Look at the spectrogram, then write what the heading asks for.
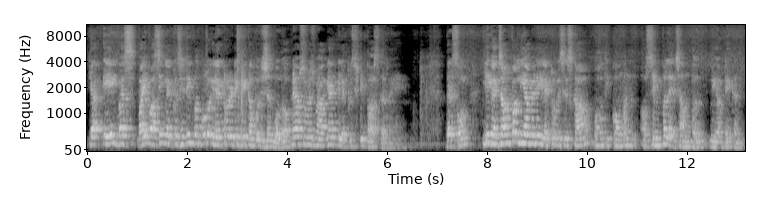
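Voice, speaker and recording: An Indian man teaching a chemistry class, slowly dictating definitions word by word. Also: high voice, expressive. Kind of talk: classroom lecture. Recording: very echoey room, voice from far off.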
